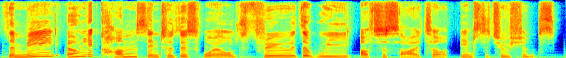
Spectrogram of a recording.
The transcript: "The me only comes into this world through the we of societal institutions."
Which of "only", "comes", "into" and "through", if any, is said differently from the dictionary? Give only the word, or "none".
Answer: none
